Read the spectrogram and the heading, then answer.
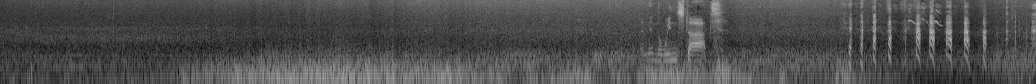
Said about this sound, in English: It's starting to rain on me now. It's building. It's coming. And here it comes.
